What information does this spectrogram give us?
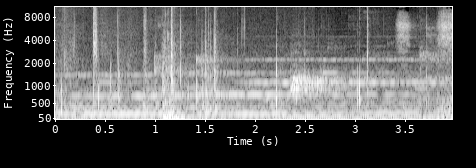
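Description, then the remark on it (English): A door opens with a single solid thunk, fairly loud, followed by a few small clicks and taps over a steady background hum. “Where does he come and go from? Over here, door number one.”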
